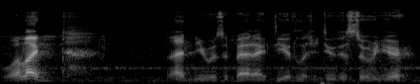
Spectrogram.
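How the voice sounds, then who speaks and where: A man in a fan audio drama playing a gentle, weary, laid-back male skeleton, speaking in a hesitant, casual, understated way. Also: low voice, fairly quick, slight background noise, low-quality recording. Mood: dry, bemused.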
